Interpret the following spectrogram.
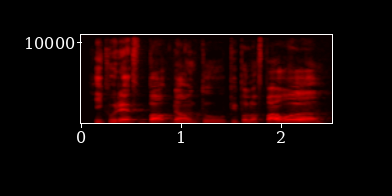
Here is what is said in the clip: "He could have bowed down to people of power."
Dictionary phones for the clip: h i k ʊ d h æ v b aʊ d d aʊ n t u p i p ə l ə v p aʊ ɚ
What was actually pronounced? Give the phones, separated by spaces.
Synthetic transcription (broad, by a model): h i k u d h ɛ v b aʊ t d aʊ n t u p i p ə l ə f p aʊ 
